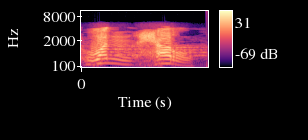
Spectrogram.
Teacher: تو پیارے میٹھے اسلامی بھائیو، یہاں غنہ نہیں کریں گے، ظاہر پڑھیں. وَانْحَرْ، حا کو وسط حلق سے ادا کریں گے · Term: اظہار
